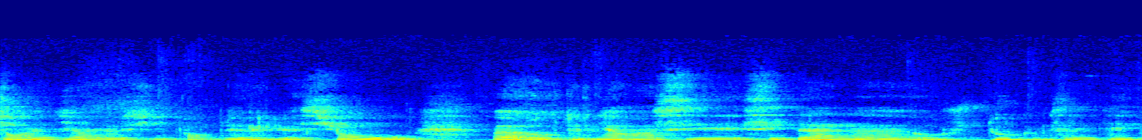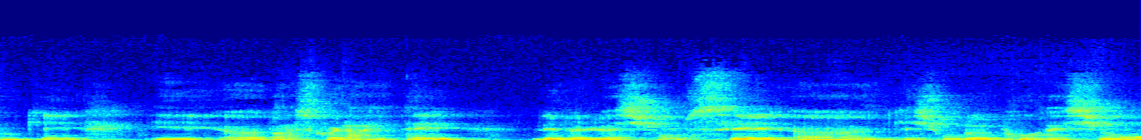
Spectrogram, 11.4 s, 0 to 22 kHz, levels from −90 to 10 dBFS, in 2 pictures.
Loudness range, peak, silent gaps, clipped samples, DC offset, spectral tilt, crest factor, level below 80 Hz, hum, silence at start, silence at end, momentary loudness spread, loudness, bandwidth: 3 LU; -14 dBFS; none; under 0.1%; under 0.1%; -6 dB/octave; 16 dB; -52 dBFS; none; 0 s; 0 s; 8 LU; -32 LUFS; 11.5 kHz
